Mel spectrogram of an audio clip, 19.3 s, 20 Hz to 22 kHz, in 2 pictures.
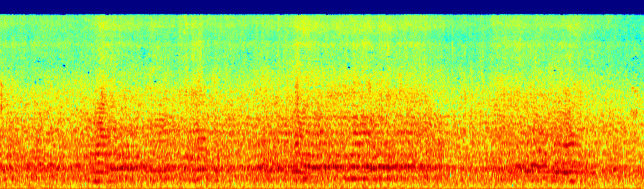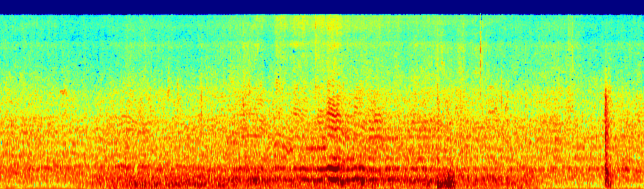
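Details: Washboarding honey bee colony at an apiary hive, early July 2019: a constant humming buzz that thickens into a low roar after about eleven seconds, with occasional short taps and clicks.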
